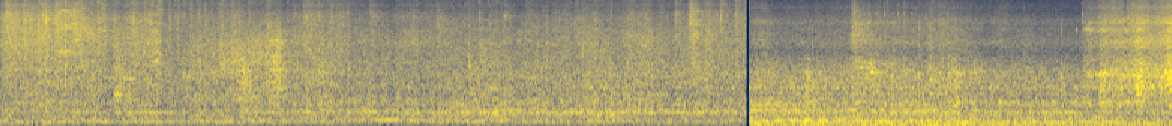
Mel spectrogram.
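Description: Ship at sea in a heavy storm: a steady low engine drone under the noise of wind and breaking sea. About six seconds in the sound cuts abruptly to a louder, deeper rumble.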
